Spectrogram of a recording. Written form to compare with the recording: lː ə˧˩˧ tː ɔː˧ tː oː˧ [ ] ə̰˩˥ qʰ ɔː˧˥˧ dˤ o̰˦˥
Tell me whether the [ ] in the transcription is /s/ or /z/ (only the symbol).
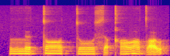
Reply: s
